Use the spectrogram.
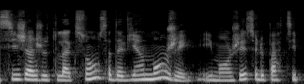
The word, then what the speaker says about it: mange: prononciation ok donc je mange je mange je mange tous les fois qui j'ai un e à la fin qui n'a pas d'accent je ne prononce pas je ne le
